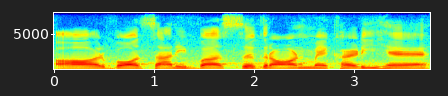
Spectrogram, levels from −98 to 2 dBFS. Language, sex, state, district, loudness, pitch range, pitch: Hindi, female, Chhattisgarh, Raipur, -14 LUFS, 160-165 Hz, 160 Hz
